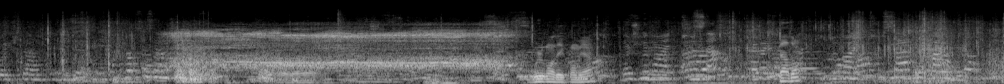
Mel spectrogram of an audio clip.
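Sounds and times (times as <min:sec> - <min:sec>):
electronic toy dinosaur roar: 0:01.6 - 0:05.4.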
